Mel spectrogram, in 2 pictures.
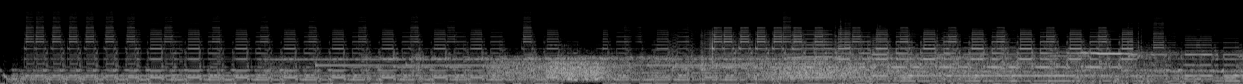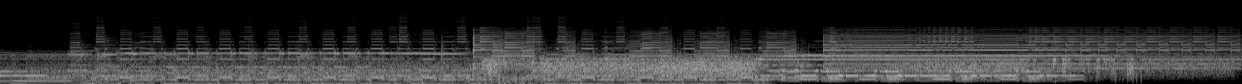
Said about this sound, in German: Echo und Hall. Ich kann mal zeigen, wie das klingt. Das ist einfach im Grunde einfach wiederholt.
